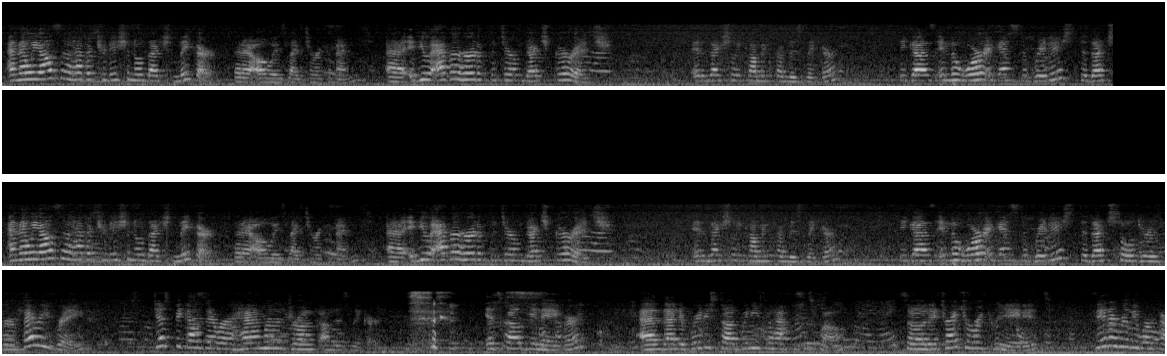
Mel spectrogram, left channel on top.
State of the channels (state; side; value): drops out; left; at 11.2 s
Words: And then we also have a traditional Dutch liquor that I always like to recommend. If you ever heard of the term Dutch courage, it is actually coming from this liquor. Because in the war against the British, the Dutch soldiers were very brave, just because they were hammered drunk on this liquor. It's called Jenever. And then the British thought, we need to have this as well. So they tried to recreate it. Didn't really work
